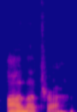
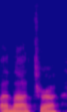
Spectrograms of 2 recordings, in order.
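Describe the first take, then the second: First: The name is said with an Italian pronunciation. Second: The name is said with an American pronunciation. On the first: "you go to Italy and you find out it's" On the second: "in America Sinatra, Anatra"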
